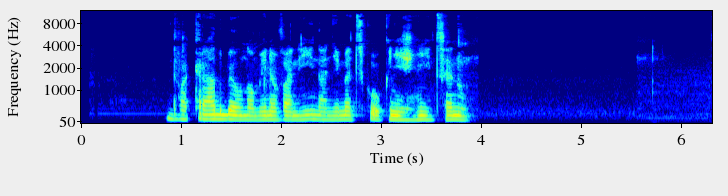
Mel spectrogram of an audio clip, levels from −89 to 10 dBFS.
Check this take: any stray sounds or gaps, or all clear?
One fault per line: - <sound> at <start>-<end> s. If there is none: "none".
none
